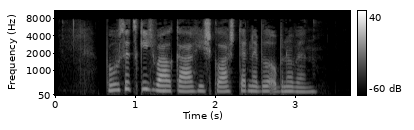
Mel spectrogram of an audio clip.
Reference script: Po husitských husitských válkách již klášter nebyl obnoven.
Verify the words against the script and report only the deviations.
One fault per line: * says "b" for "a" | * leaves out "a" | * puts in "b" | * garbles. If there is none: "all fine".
* leaves out "husitských"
